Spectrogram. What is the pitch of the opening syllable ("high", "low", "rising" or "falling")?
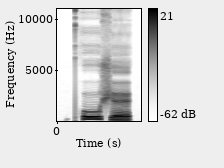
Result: high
